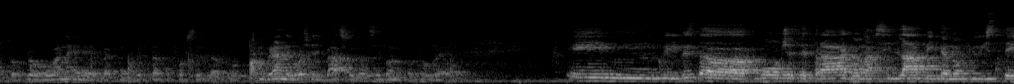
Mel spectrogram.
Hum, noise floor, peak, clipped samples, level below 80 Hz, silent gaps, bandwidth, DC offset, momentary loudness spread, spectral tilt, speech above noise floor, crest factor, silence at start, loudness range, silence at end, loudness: none; -55 dBFS; -16 dBFS; under 0.1%; -72 dBFS; none; 17 kHz; under 0.1%; 16 LU; -6.5 dB/octave; 21 dB; 18 dB; 0 s; 9 LU; 0 s; -34 LUFS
